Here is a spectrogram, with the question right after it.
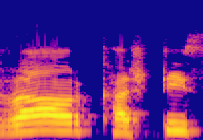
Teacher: र और खटी सा ये दोनों ही आपके मूर्धा से उच्चारित होते हैं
